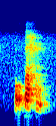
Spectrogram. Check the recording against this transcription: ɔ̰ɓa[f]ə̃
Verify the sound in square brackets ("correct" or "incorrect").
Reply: incorrect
